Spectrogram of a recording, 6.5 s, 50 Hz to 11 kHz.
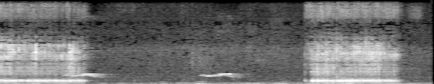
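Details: A male French Bulldog, born August 2020, snores loudly, each rasping breath buzzing with a nasal whistle.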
